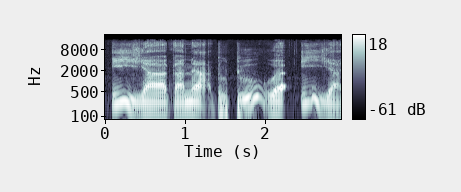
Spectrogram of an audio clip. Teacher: lafal iya itu ditekan karena di situ ada ya bertasdid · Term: nabr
